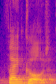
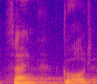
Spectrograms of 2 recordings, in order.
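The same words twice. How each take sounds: First: Mechanical grace. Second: Meant sincerely. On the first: Retold or imitated. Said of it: "awfully mechanical". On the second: Shown as a demonstration. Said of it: "did they mean what they said".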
